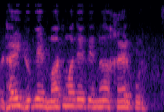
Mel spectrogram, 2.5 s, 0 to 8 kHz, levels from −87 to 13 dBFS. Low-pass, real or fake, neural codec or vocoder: 7.2 kHz; fake; vocoder, 44.1 kHz, 128 mel bands every 256 samples, BigVGAN v2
